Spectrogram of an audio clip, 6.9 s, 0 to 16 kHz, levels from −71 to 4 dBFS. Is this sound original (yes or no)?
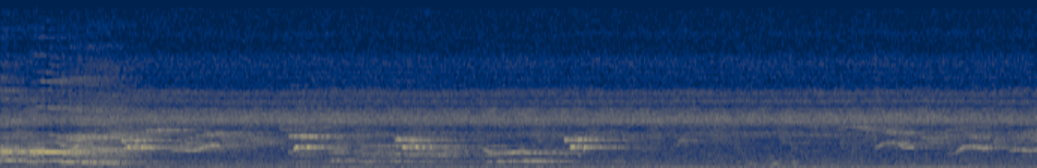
no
